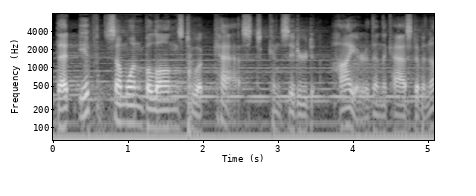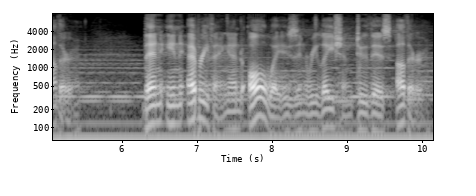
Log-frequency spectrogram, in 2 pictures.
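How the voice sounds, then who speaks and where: Deep-voiced man reading in a reverberant space. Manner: deliberate phrasing with frequent pauses. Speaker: audiobook reader. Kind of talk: scripted literary narration. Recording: reverberant hall sound with music.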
